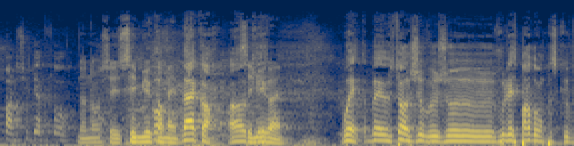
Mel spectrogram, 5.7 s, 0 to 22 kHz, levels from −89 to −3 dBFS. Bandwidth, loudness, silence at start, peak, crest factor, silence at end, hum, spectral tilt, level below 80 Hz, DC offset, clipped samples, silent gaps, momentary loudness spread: 14.5 kHz; -18 LUFS; 0 s; -2 dBFS; 16 dB; 0 s; none; -6.5 dB/octave; -32 dBFS; under 0.1%; under 0.1%; none; 19 LU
